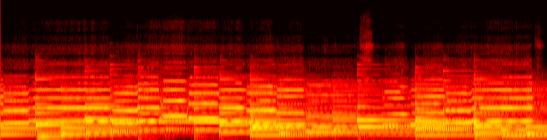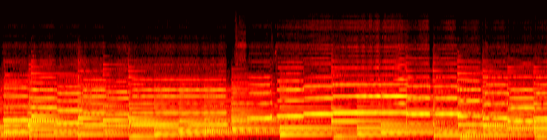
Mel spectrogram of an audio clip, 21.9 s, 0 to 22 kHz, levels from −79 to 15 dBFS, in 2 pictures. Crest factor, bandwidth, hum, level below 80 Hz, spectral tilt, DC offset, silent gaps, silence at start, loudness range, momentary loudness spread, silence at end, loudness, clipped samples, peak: 14 dB; 13 kHz; none; -44 dBFS; -7.5 dB/octave; under 0.1%; none; 0 s; 4 LU; 5 LU; 0 s; -18 LUFS; under 0.1%; -4 dBFS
